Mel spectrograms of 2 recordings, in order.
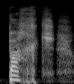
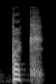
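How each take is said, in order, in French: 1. Le nom se dit avec un son R. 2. Le nom se dit sans son R. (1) "les États-Unis ont rajouté un R" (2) "en vrai, en coréen, c'est Pak"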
